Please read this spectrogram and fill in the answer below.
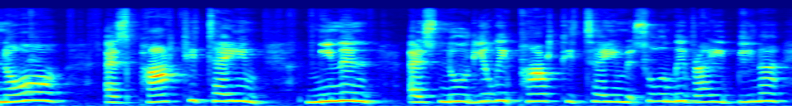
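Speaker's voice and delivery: loud, exasperated Scottish explanation; Kevin Bridges. Retold or imitated. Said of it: "Kevin Bridges turned around and went".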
